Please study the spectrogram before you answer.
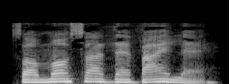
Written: somoza debayle

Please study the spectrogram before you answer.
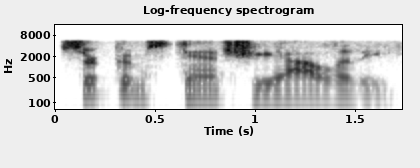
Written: circumstantiality

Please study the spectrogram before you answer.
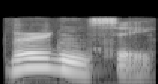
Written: verdancy

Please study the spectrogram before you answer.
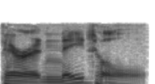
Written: perinatal

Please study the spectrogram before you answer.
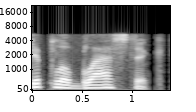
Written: diploblastic

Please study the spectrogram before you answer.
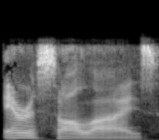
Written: aerosolize

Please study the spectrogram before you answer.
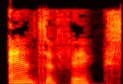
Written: antefixal

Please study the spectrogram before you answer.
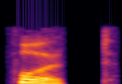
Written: Foote

